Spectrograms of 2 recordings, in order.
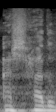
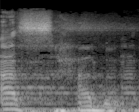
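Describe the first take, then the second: First: The middle consonant is an sh sound. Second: The middle consonant is a plain s sound. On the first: This is the usual way the word is said. "আশহাদু কইতা তো না" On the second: This is how one person who could not say sh said it. "আস কইতা আসহাদু"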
